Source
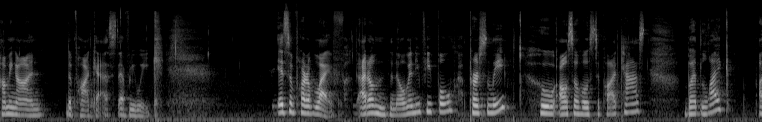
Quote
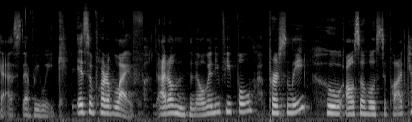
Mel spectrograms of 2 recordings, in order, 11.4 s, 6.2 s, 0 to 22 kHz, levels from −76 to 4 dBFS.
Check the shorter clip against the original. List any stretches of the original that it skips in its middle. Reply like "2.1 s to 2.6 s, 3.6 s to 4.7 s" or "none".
2.3 s to 3.9 s, 7.7 s to 7.9 s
